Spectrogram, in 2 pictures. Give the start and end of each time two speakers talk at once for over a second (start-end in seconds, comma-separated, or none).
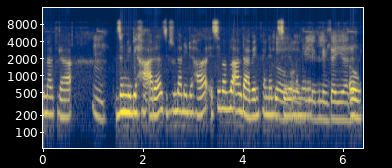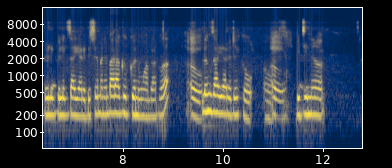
none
